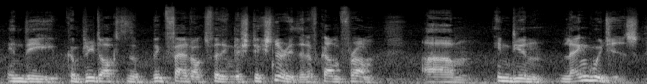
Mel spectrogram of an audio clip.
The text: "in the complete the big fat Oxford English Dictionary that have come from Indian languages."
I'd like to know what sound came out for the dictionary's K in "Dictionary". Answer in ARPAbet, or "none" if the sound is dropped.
K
